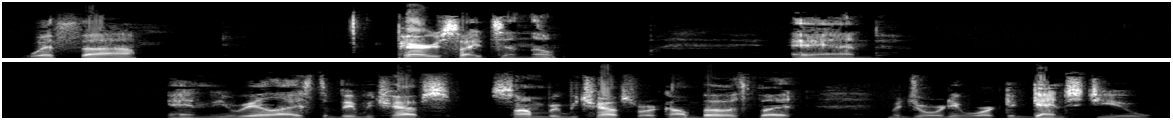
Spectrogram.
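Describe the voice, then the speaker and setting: Male home game reviewer, casual and rambling, throat-clearing, lo-fi dry recording. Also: mid-range voice, fairly bright tone, dry recording. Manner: rambling, with many fillers and restarts.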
